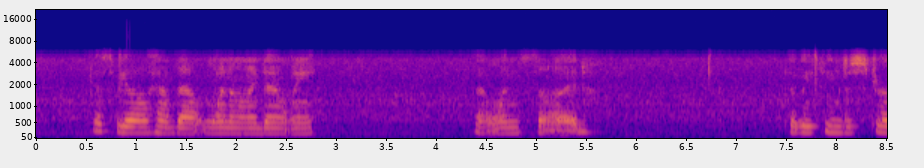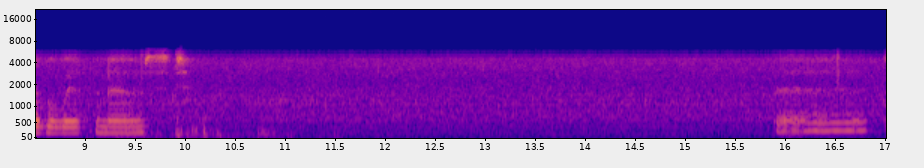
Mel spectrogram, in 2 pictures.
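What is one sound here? A woman talks calmly and close to a microphone, in short bursts.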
